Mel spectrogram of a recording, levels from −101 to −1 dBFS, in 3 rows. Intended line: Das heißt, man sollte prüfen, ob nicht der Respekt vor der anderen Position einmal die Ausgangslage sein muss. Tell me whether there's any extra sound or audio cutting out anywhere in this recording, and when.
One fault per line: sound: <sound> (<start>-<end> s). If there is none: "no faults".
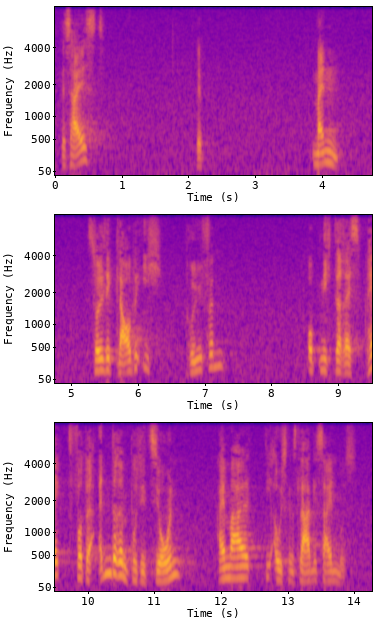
no faults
